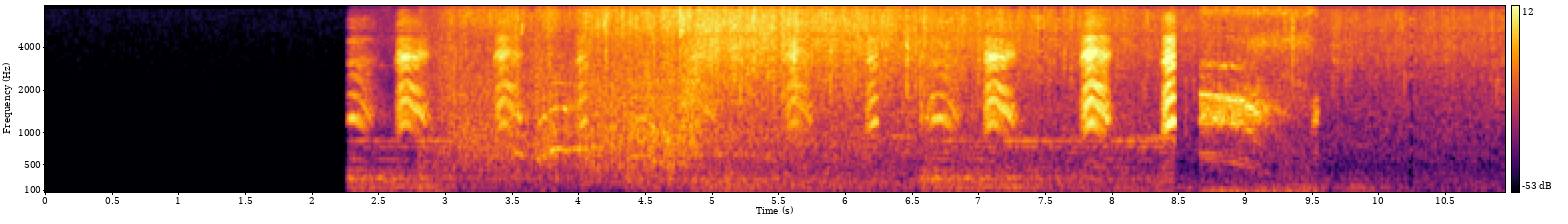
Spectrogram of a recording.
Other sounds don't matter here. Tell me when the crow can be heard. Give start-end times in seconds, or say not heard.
2.2-9.6.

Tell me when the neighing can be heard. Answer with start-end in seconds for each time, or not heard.
not heard.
